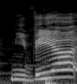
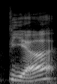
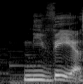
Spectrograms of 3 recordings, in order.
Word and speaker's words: Nivea: Nivea. In German, we say Nivea. Nivea. So the emphasis is on the E.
